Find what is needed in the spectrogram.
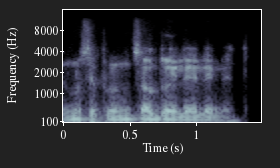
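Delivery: usual speaking voice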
